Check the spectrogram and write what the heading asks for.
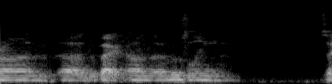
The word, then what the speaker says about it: Mulsanne: All right, so we are on the back on the Moselene. Is that how you say it? Moselene? Mulsanne?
